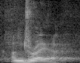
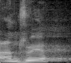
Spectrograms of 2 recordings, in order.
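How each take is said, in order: First: The name is said the Scottish way. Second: The name is said the usual, non-Scottish way. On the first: The speaker calls it right. "You have to pronounce it the Scottish way" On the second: The speaker calls it wrong. "It's not Andrea"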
